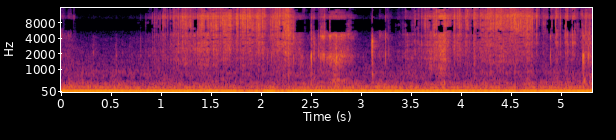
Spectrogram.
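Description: A flat metal blade scrapes the grid-scored surface of a solid pink rectangular soap bar held in the hand, shaving it off into small cubes. Crisp, dry scraping and crunching bursts sound over a steady low hum that dominates the clip.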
